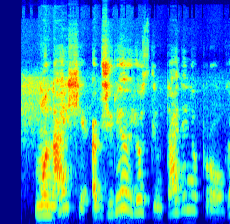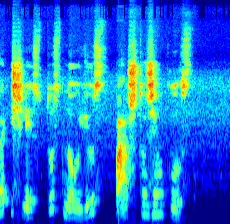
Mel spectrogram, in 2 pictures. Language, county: Lithuanian, Panevėžys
